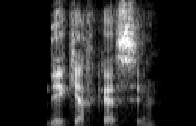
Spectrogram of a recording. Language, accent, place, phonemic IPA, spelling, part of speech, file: French, France, Lyon, /de.kaʁ.ka.se/, décarcasser, verb, LL-Q150 (fra)-décarcasser.wav
- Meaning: 1. to open up the carcass of an animal or to remove the cover of an object 2. to go through much trouble, to bend over backwards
